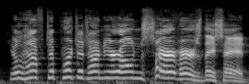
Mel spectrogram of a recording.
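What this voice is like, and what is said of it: Poor put-on Irish accent. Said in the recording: “my Irish accent is pretty bad. It's pretty bad.”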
